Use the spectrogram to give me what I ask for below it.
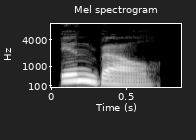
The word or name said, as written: inbal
